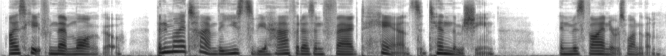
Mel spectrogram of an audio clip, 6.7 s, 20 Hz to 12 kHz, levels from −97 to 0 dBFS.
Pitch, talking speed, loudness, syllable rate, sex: 185 Hz, 270 wpm, -18 LUFS, 7.4 syllables/s, female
